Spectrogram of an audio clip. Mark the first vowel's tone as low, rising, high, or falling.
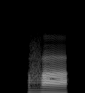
low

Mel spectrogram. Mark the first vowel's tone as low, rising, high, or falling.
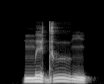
falling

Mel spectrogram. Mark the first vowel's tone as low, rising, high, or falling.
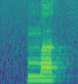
high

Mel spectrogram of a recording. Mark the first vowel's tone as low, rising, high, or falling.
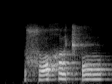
rising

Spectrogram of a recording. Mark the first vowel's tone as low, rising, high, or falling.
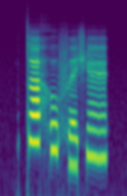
high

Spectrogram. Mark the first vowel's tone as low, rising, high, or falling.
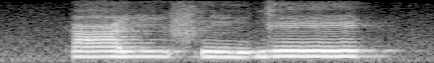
low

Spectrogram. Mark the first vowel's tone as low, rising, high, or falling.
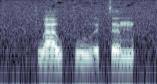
rising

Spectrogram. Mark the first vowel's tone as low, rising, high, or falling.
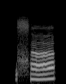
rising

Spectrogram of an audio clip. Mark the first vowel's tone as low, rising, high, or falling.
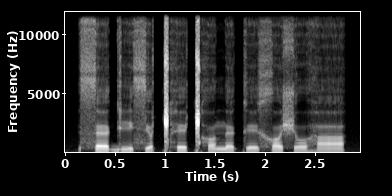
high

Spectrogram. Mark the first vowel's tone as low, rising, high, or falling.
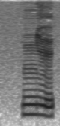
low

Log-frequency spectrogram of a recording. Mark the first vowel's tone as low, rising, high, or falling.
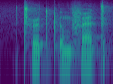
low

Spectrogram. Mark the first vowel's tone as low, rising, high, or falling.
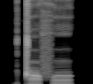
low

